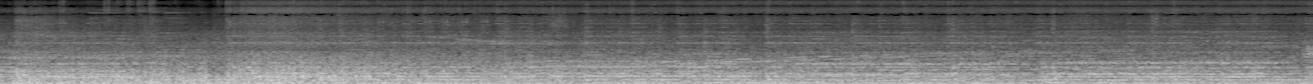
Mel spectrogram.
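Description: Zeus Power Link slot machine playing loud, dramatic bonus-feature music while a column of prize values scrolls during its jackpot feature.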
